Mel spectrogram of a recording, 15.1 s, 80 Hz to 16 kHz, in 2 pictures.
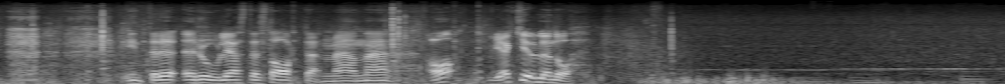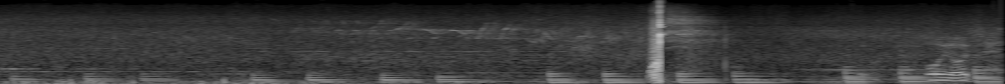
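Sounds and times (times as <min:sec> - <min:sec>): background music: 0:05.1 - 0:15.0
golf club striking ball: 0:12.4 - 0:13.0.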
